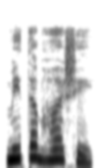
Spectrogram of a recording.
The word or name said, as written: ಮಿತಭಾಷಿ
